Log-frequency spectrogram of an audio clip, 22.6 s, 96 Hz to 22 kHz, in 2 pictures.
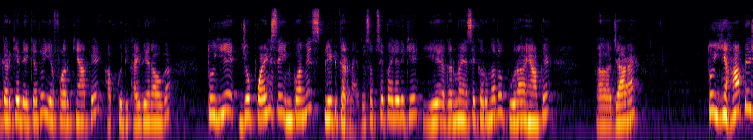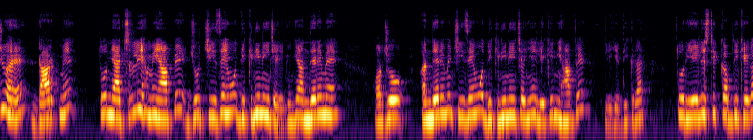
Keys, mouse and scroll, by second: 5.7-10.7 drag, 20.1-22.6 drag.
